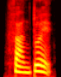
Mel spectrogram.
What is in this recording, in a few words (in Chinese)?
"反对", Chinese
